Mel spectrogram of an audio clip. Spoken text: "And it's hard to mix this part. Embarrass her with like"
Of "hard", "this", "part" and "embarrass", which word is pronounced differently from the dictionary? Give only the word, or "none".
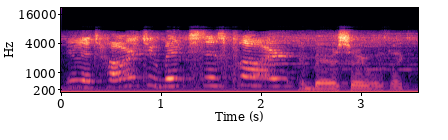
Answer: part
